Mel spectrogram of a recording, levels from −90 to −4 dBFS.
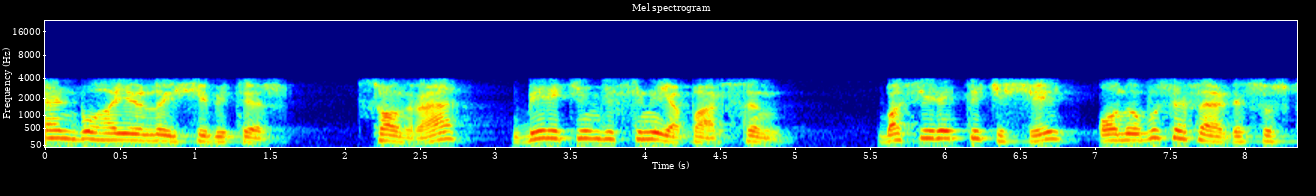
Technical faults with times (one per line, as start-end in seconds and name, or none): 0.00-8.35 GSM full-rate codec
